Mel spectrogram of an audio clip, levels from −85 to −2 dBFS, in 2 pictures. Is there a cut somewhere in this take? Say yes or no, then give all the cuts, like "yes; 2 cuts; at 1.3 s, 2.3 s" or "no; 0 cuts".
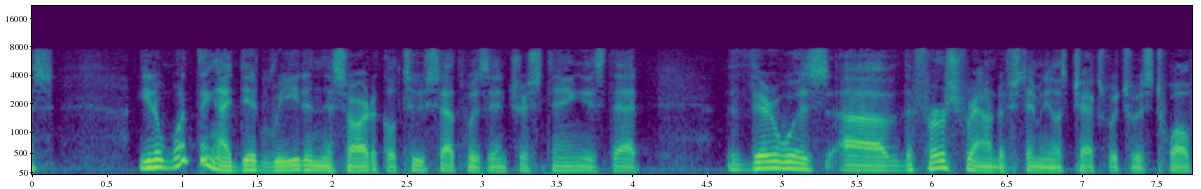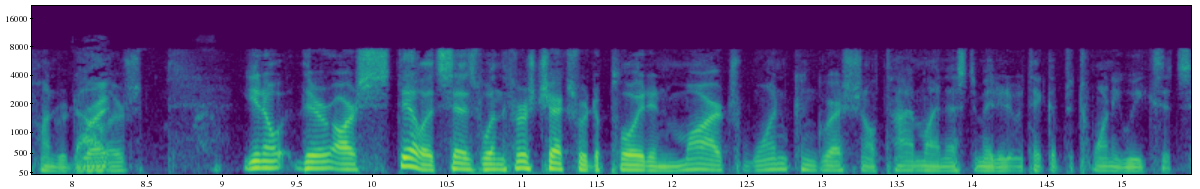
no; 0 cuts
